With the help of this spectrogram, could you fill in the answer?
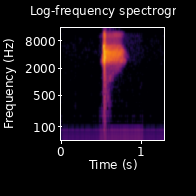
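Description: A single short, buzzy Scarlet Tanager call note, sharp at the start and trailing off quickly, heard clearly on its own against silence with no talking.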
